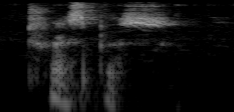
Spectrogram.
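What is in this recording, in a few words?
"trespass", British English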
